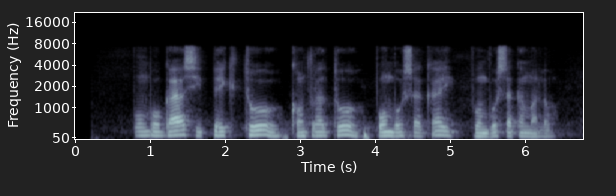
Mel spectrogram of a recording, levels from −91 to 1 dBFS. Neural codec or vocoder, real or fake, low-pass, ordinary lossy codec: codec, 16 kHz, 0.8 kbps, ZipCodec; fake; 7.2 kHz; none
